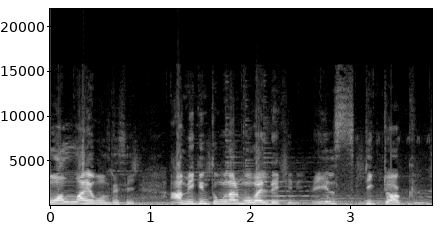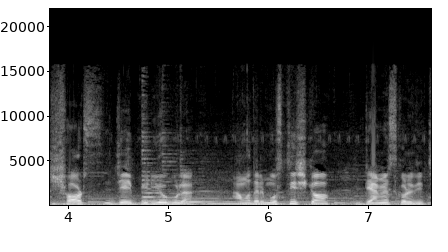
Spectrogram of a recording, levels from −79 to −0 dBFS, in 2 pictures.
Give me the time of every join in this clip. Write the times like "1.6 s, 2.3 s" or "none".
2.3 s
